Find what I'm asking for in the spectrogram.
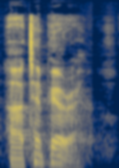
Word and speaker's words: Tampere: Just checking my pronunciation for Tampere, or I'm really going to get in trouble. But yes, Tampere. There we go.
